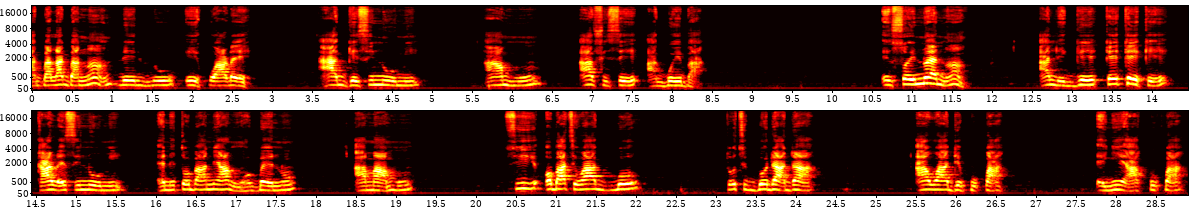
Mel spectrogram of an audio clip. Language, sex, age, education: Yoruba, female, 46-60, tertiary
